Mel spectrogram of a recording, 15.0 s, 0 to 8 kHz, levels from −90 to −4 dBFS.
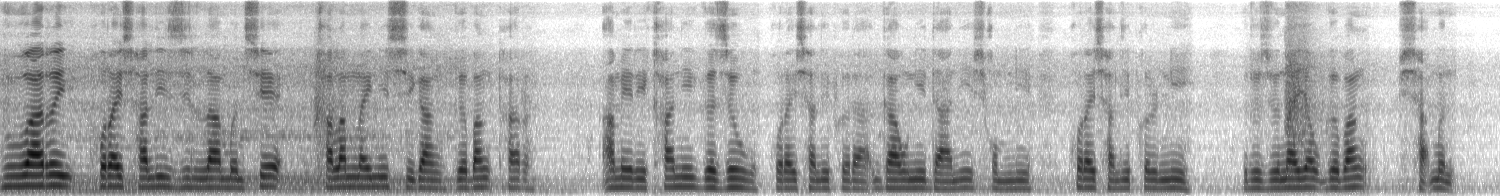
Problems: constant background noise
